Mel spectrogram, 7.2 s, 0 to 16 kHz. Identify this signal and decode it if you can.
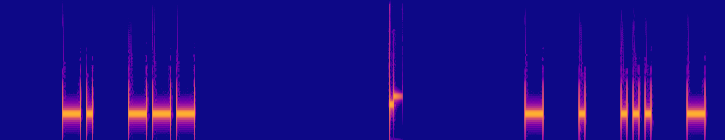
Morse code, heard as a keyed tone, about 20 wpm, spaced as for 14 wpm, 700 Hz. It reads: NO TEST
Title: 068 Lesson 12f - Letter d - Words 20wpm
